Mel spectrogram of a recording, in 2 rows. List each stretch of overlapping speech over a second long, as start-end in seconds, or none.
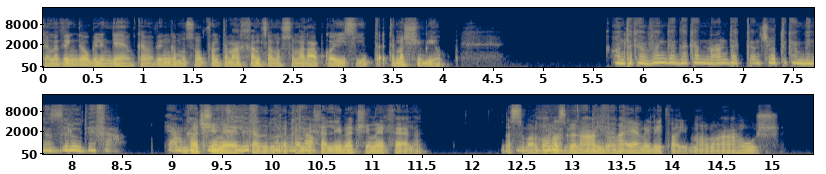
9.1-10.5, 12.4-13.6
